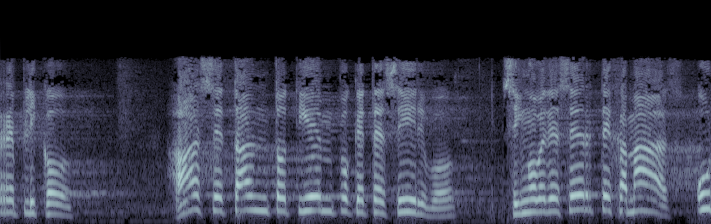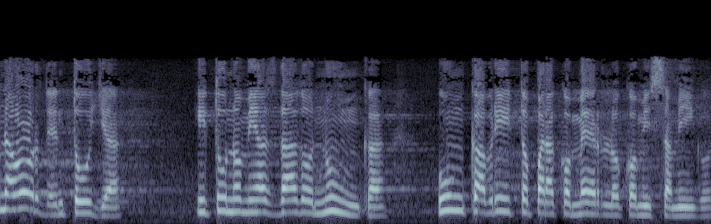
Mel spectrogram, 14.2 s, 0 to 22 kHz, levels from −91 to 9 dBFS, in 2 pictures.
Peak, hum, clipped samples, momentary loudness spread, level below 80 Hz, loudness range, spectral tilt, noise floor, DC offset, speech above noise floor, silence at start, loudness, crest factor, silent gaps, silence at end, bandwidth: -2 dBFS; none; under 0.1%; 6 LU; -70 dBFS; 2 LU; -1.5 dB/octave; -53 dBFS; under 0.1%; 31 dB; 0 s; -22 LUFS; 20 dB; none; 0 s; 8 kHz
